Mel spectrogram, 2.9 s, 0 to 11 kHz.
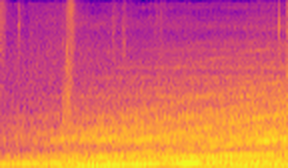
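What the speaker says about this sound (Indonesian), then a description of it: "kayak suara mobil Formula E" A Hyundai Ioniq 5 N electric car plays a synthetic, Formula E-style engine sound, a steady loud whirring drone that rises in pitch as the car accelerates, with no talk over it.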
